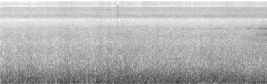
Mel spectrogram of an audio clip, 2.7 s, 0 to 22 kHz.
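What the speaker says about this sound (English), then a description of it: "Man, is it windy." Strong wind buffets the microphone at an RC jet flying field where a Freewing 80mm L-39 is being flown, a constant low rumbling roar with no clear engine tone above it.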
